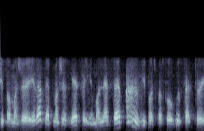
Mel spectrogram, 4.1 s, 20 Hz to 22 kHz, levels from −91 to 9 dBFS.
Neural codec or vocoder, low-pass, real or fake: codec, 24 kHz, 0.9 kbps, WavTokenizer, medium speech release version 2; 3.6 kHz; fake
